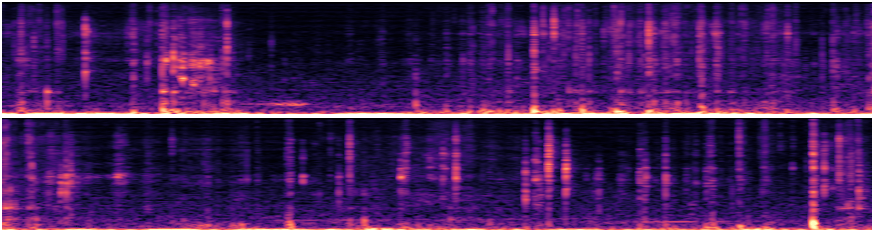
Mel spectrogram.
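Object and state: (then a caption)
Dry bar soap being carved. A solid, dry, rectangular green bar of soap is held in the hand and shaved and carved with a green-handled utility knife blade. The result is quiet, continuous dry scraping with crisp crunchy flaking and crinkling, and short, sharp, bright clicks scattered throughout.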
